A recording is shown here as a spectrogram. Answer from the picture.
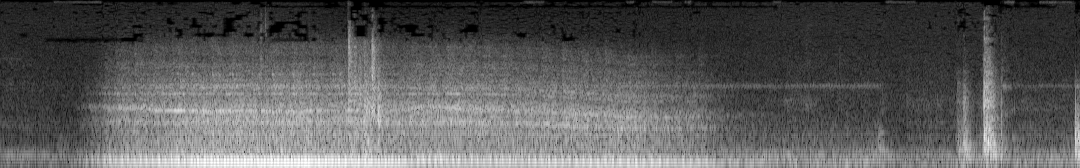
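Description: Car engine running loudly as the car pulls up, fading out after about five seconds. Near the end come a few sharp clicks, like a door latch or lock.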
